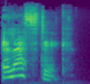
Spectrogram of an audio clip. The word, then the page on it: elastic: British English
